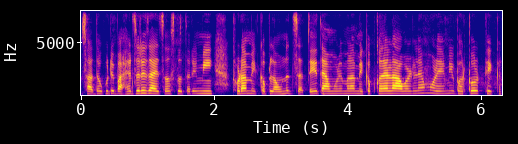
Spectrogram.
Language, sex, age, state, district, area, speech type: Marathi, female, 30-45, Maharashtra, Wardha, urban, spontaneous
